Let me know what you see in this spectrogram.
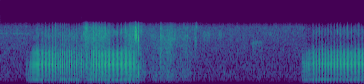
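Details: Overweight sleeping dog: loud, rough, rumbling snores in long drawn-in breaths with quiet pauses between; snoring.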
